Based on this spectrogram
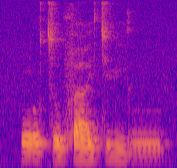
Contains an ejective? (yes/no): no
